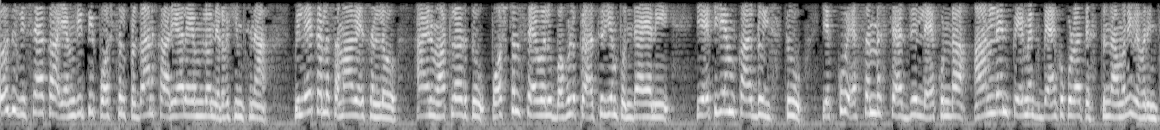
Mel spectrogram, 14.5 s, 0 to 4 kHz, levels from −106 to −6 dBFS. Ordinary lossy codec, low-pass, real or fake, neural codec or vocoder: none; 3.6 kHz; real; none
